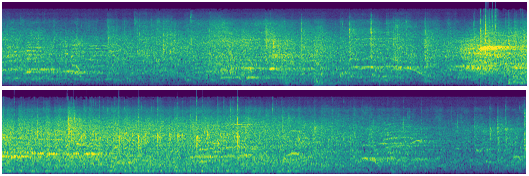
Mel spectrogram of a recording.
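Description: Spectators talking in an ice hockey rink, with sharp knocks of pucks and sticks on the boards and ice. About halfway through, the crowd noise swells into cheering for several seconds as a goal is scored, with a brief high whistle-like tone at its start.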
